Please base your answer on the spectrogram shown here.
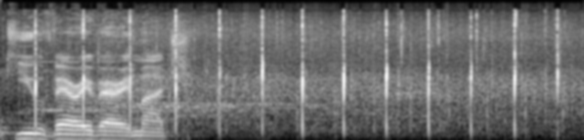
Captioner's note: cheering and applause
